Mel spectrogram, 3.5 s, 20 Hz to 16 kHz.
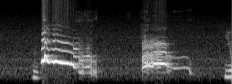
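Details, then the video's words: Young Shiba Inu Nanako, aged 14-15 weeks, 'talking' as she does when wanting breakfast or dinner; two long, wavering, howl-like moans that slide downward, each about a second long, with a brief sound starting at the end. "A Conversation with Nanako"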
